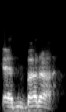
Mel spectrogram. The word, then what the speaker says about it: Edinburgh: but I still thought you had to say the ugh. So the very first response that my parents gave me to my call was my dad saying Edinburgh. So I learned how to pronounce it.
